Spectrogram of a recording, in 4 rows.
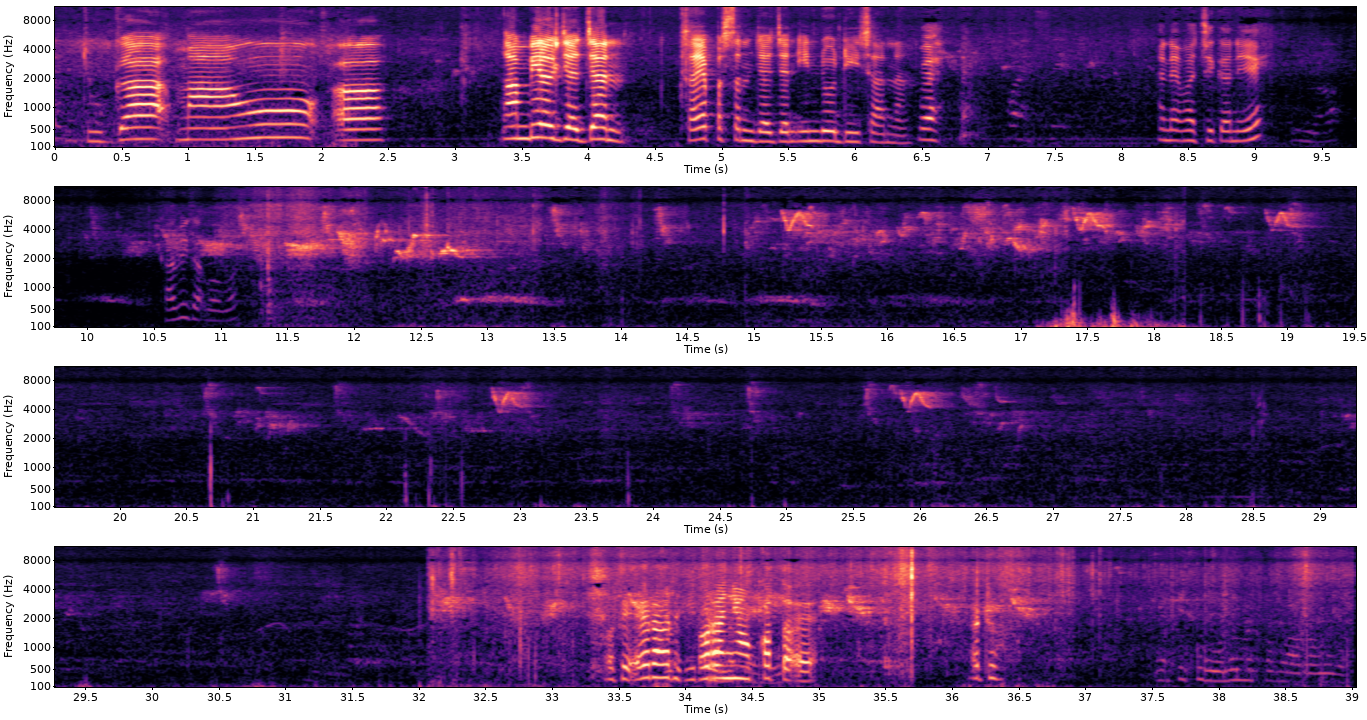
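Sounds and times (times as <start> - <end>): low outdoor rumble: 0.0 - 39.0
small birds chirping: 0.0 - 39.0
low rumble on microphone: 9.1 - 39.0.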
